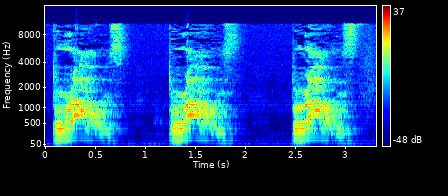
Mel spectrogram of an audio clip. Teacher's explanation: 여기에서는 강해질 이유가 없단 말이에요. 그러면 아주 짧게 B 발음을 해주고 나서 바로 R 발음으로 넘어가 줘야 돼요.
